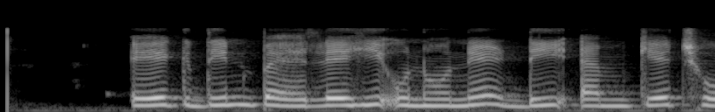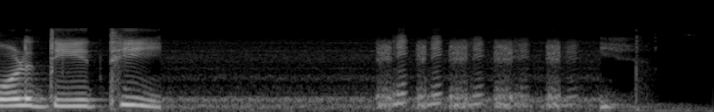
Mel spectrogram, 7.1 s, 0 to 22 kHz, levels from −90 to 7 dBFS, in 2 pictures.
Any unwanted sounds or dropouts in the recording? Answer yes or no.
yes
